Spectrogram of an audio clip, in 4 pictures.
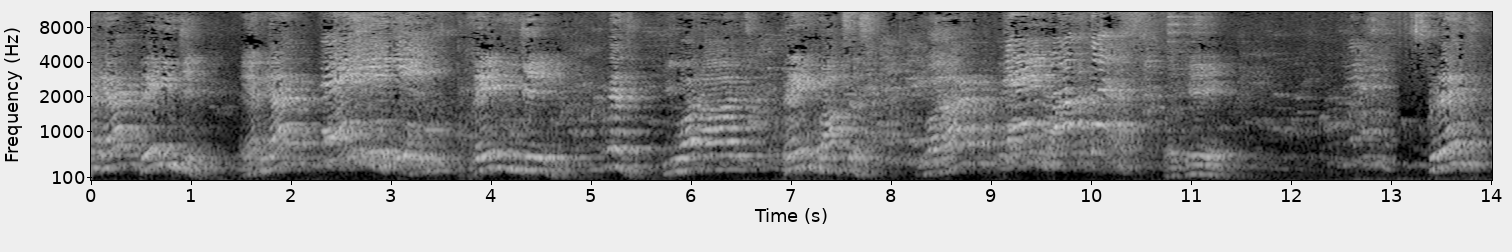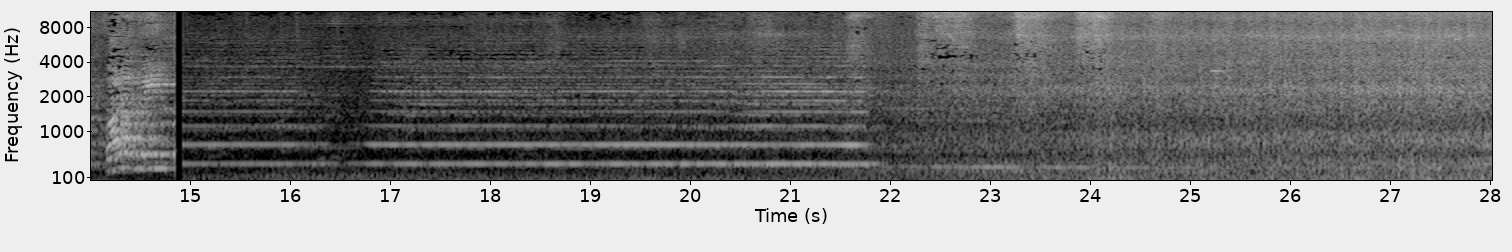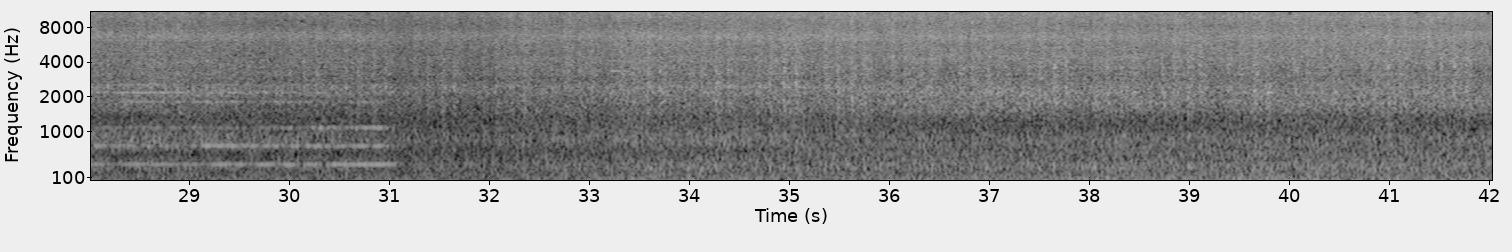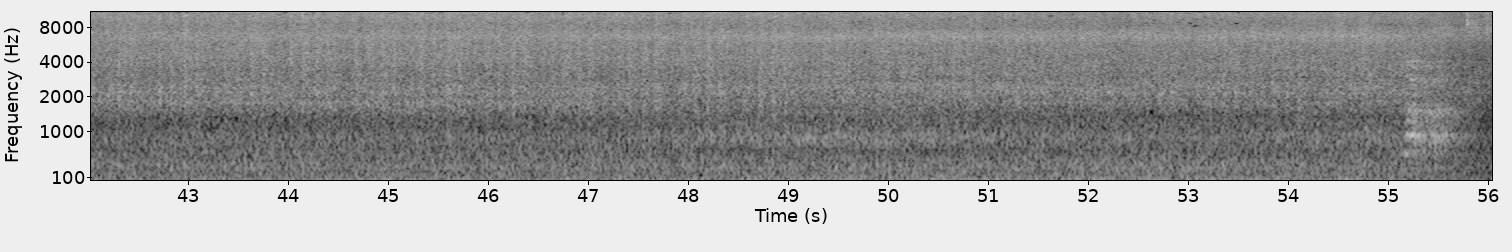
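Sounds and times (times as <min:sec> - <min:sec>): train horn: 0:14.9 - 0:24.0, 0:27.9 - 0:31.2
moving train rumble and clatter: 0:20.1 - 0:56.0.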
